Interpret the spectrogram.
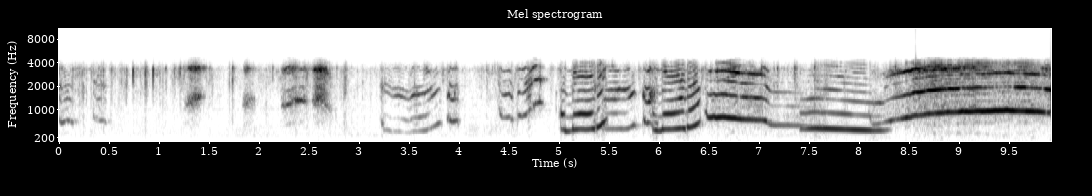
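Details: Female pet Amazon parrot copying household and street noises like sirens, dogs and monsters: scattered clicks and chatter, then descending whimpering whines that build into long, loud, steady wailing tones at the end.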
